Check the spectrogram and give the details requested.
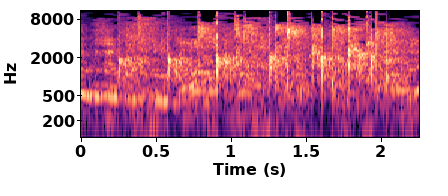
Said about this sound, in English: So let's make them feel welcome. Go, let's give them a big clap.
